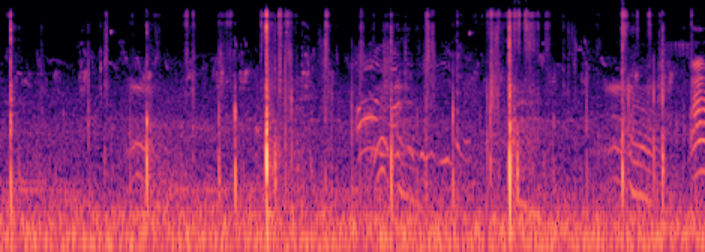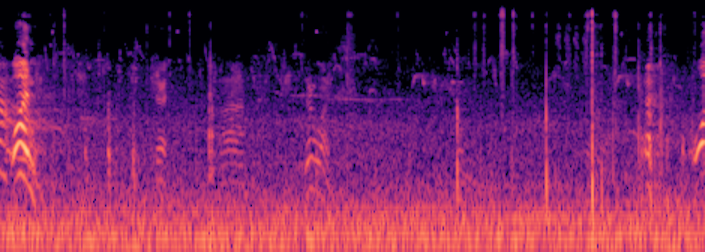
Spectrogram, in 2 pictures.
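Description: Tennis balls struck by racquets and bouncing on a hard court during a rally: sharp single pops a second or more apart, the sharpest about three and a half and seven seconds in. Short voice-like calls come in between, the loudest about halfway through, over a steady low rumble.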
